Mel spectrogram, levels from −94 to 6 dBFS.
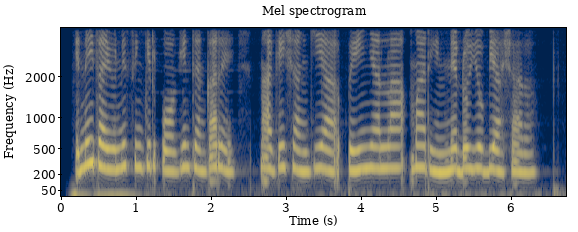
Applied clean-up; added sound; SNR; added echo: neural mask model DeepFilterNet 3.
